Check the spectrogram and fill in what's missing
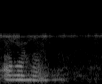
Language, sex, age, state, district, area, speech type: Odia, female, 18-30, Odisha, Sambalpur, rural, conversation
